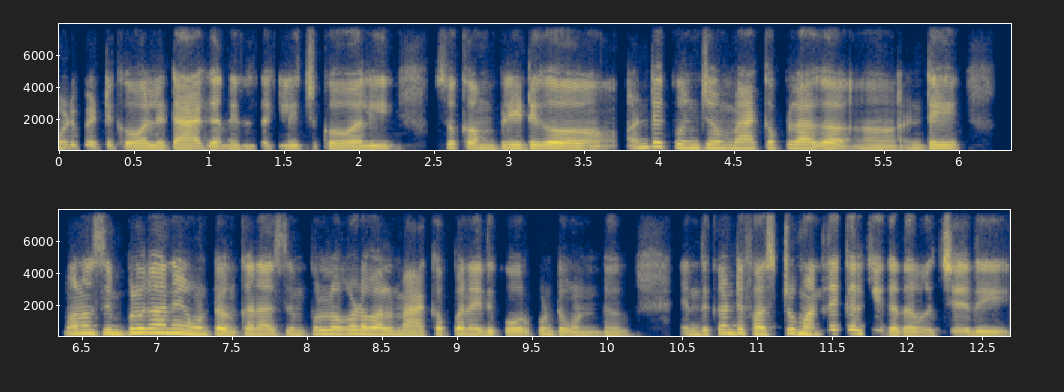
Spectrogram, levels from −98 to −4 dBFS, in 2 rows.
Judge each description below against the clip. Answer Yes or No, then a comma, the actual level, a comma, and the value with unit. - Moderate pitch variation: Yes, average, 3.2 semitones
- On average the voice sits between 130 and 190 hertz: Yes, medium, 185 Hz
